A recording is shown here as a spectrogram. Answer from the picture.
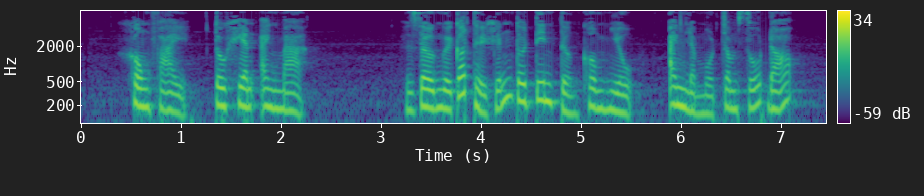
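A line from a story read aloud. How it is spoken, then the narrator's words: Stern voice. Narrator (Vietnamese): nghiêm giọng nói với Cổ Tử Ngôn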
